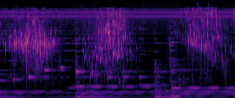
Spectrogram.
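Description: Watering can pouring water onto tilled soil in Stardew Valley, a bright bubbly splash and trickle effect repeating in a few short bursts over steady background game music.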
